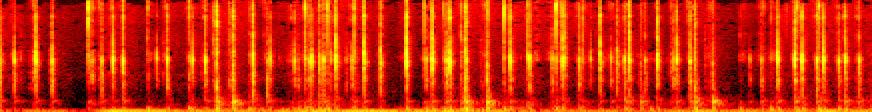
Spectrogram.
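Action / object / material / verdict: tap / plastic mechanical keyboard / plastic / none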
